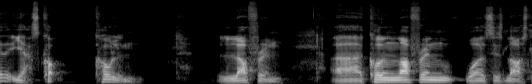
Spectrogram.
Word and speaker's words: Loughran: Yes, Colin Loughran.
